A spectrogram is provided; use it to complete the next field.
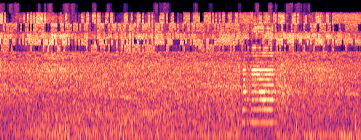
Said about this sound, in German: Die Straßen in der Stadt sind laut. Ständig hupt jemand.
